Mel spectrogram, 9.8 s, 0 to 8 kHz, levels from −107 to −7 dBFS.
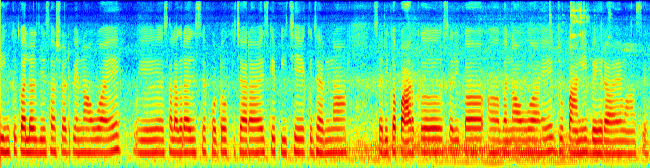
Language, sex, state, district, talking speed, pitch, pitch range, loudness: Hindi, female, Himachal Pradesh, Shimla, 220 wpm, 190 Hz, 185-190 Hz, -18 LUFS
